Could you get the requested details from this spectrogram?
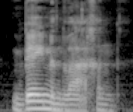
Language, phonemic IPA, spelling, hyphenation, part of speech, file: Dutch, /ˈbeː.nə(n)ˌʋaː.ɣə(n)/, benenwagen, be‧nen‧wa‧gen, noun, Nl-benenwagen.ogg
- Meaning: shanks' pony; the feet or legs as a form of transport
